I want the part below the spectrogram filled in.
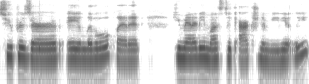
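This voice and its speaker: The sound is dry and close, with no echo. An ordinary speaking voice moves at a moderate pace with fairly even intonation. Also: woman. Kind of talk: casual chat.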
